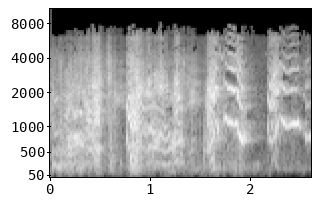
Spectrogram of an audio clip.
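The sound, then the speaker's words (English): A dog attacking a man snarls and growls in rough, noisy bursts as he hits it with his fists, then, when he bites its ear, breaks into several sharp, high yelps and whimpers with sliding pitch, loud and frantic over a few seconds. “Then, in desperation, Mr. Eckert lunged at the dog and...”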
